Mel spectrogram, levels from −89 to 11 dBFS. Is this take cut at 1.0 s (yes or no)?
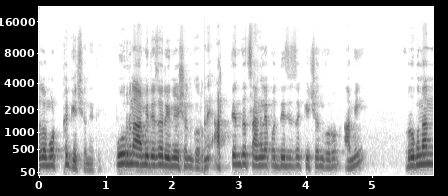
yes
